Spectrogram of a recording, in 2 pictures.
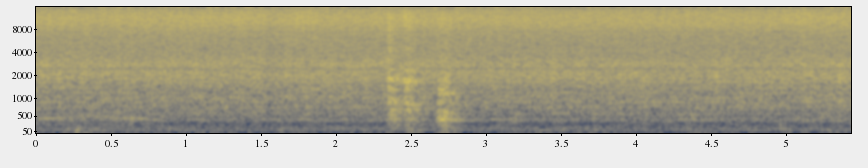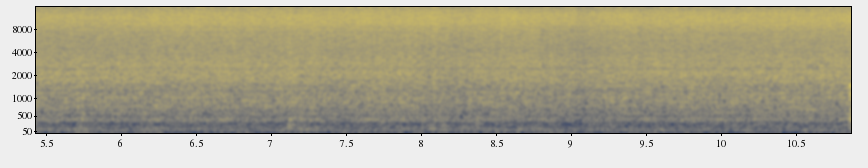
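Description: Vegetables with mushrooms and spring onions fry in a pan for a vegetarian chow mein, making a continuous even hiss with a brief cluster of clatters near the start.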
